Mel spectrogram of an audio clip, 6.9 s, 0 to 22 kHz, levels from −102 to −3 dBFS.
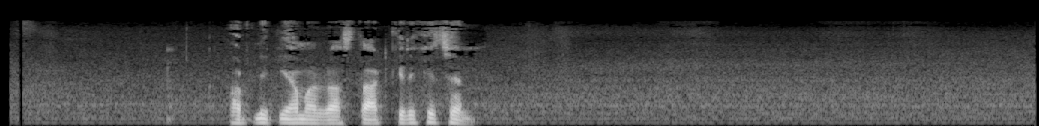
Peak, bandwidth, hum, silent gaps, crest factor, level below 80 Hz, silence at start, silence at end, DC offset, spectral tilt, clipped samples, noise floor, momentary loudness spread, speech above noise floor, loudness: -4 dBFS; 11.5 kHz; none; none; 24 dB; -62 dBFS; 1.1 s; 3.75 s; under 0.1%; -5.5 dB/octave; under 0.1%; -52 dBFS; 8 LU; 29 dB; -23 LUFS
